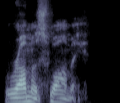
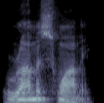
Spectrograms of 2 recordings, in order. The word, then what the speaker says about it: Ramaswamy: Vivek rhymes with cake, Ramaswamy. Vivek Ramaswamy.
